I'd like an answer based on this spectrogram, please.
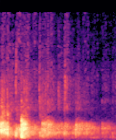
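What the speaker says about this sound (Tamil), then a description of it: "ஒரு நல்ல கைத்தட்டல் கொடுத்துடலாம்" Audience applause at a Tamil debate show, a short burst of dense clapping that swells and then fades, with no talk over it.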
